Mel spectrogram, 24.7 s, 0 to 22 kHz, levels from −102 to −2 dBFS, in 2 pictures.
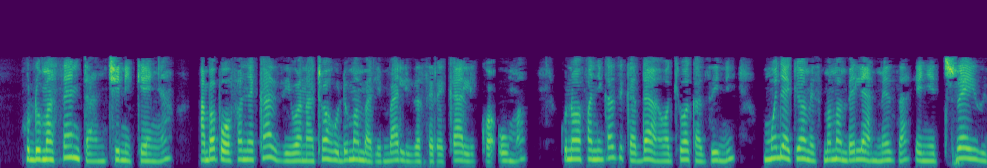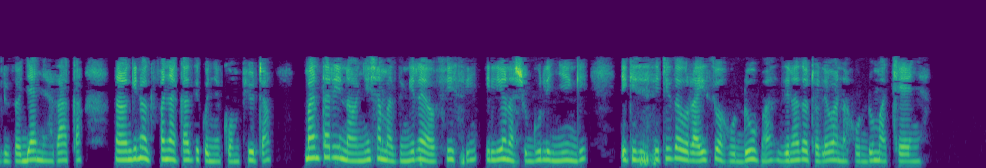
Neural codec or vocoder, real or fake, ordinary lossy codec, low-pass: none; real; MP3, 32 kbps; 5.4 kHz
